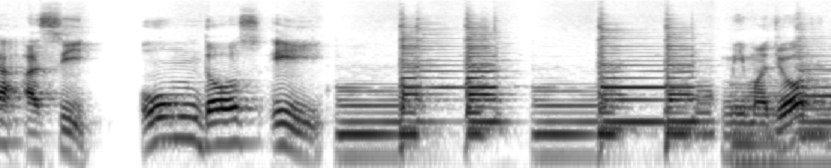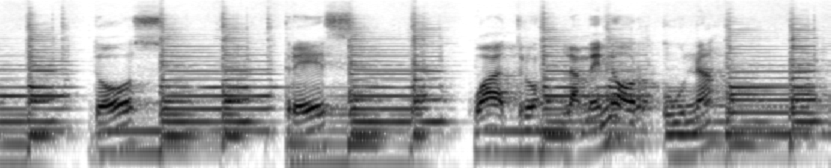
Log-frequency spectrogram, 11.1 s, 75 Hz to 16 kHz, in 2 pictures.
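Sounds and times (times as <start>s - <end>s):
classical guitar strummed: 2.2s - 11.0s.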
